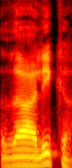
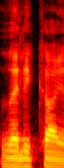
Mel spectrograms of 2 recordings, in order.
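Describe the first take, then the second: First: The first vowel is drawn out long. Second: The first vowel is kept short. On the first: This is how the word is read aloud. "എന്താണ് വായിക്കുക? ദാലിക്ക" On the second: This is how the word is written. "പക്ഷേ എഴുതിയത് എങ്ങനെയാണ്? ദലിക്ക എന്നാണ്"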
